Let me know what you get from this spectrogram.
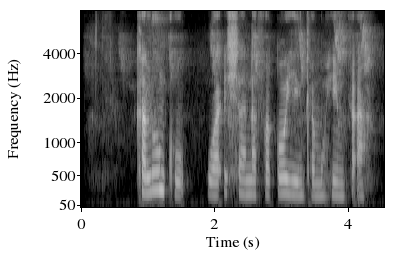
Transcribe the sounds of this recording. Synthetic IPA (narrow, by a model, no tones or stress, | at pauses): kʰaluŋkʰu | waʔiʃanafaqɔjiŋkamuɦim̩kʰaʔa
